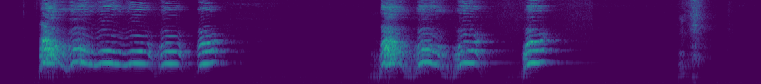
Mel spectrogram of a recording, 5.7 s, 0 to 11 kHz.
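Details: King Charles Spaniel puppy, an 11-month-old male, barking; two quick bursts of four or five high, yappy barks each, about two seconds apart, then a faint single yip, in an otherwise quiet room.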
